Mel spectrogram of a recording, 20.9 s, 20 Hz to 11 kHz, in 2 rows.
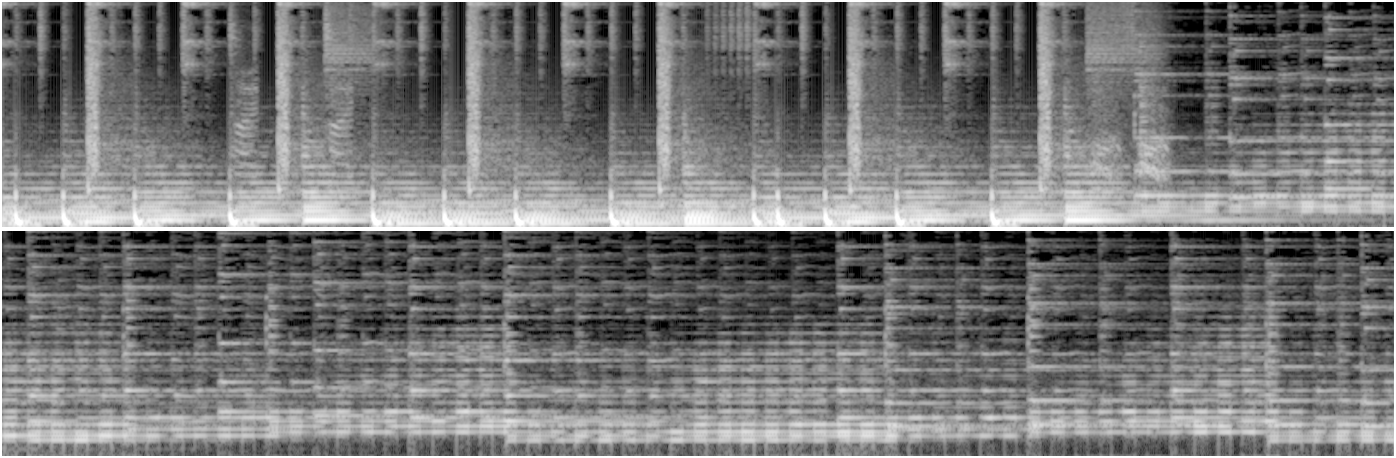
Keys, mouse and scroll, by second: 6.1 ctrl+d, 12.1-12.5 ctrl+scroll down 1, 14.2 Right.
